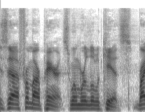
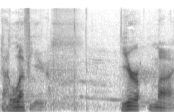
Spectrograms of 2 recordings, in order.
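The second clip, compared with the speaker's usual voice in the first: soft, gentle, low-key hushed whisper; 7 semitones lower, 9 dB quieter than usual. Retelling a young son tucking his doll in for a nap: imitating someone whispering. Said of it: "he's whispering to Simba".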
